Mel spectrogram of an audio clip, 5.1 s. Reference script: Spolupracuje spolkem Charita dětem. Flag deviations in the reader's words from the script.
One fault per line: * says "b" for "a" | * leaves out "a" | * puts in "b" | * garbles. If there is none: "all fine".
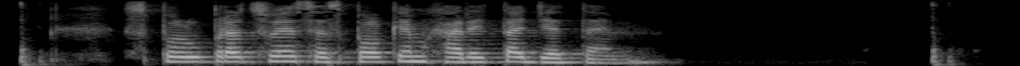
* puts in "se"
